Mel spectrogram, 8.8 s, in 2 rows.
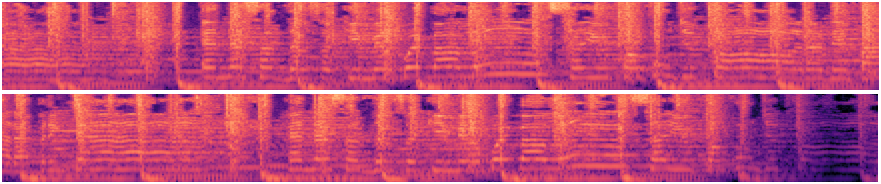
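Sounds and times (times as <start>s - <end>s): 
90s style drum machine beat: 0.0s - 8.7s.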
